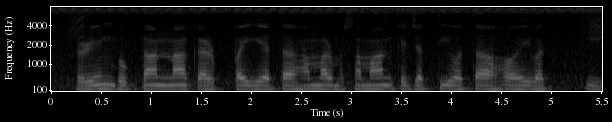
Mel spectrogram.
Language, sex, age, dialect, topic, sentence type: Maithili, male, 25-30, Angika, banking, question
